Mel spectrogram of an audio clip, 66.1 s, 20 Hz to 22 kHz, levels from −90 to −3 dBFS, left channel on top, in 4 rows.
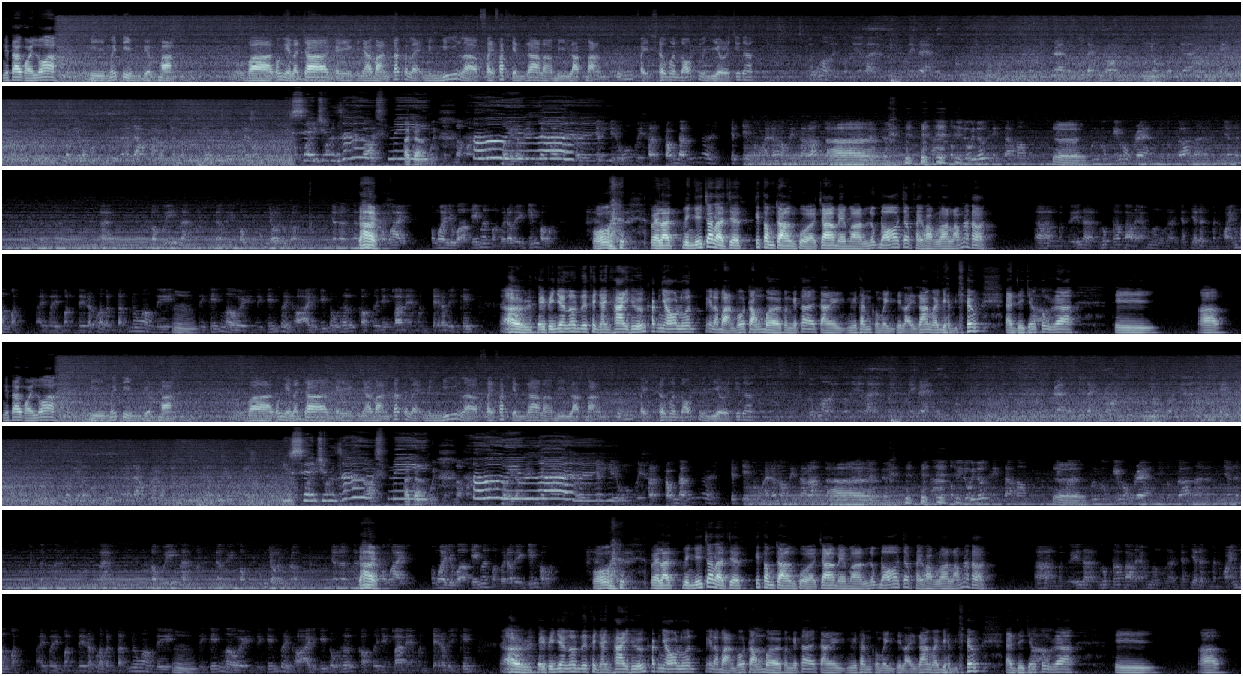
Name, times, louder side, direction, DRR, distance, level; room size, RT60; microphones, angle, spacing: voice 1, 0.0-0.9 1.2-2.4 3.0-10.0 15.2-15.4 21.9-22.2 27.5-29.3 30.5-31.0 37.8-38.2 40.9-46.2 51.8-52.1 56.2-63.9 64.4-64.9 65.5-65.8, left 5 dB, 25° left, 0.3 m, -30 dB
sound 1, 0.7-20.4, left 1 dB, 10° left, 2.7 m, -43 dB
voice 2, 10.7-14.9 15.3-21.6 21.9-27.5 27.8-28.4 28.9-30.2 30.6-33.9 34.3-34.6 35.0-37.0 37.4-38.4 38.8-40.4 40.8-41.5 46.8-51.9 52.2-55.9 56.2-56.8 59.5-59.7 63.3-63.6, left 2 dB, 10° right, 3.8 m, -47 dB
Female singing, 20.3-22.6 22.8-24.9 25.4-25.6, right 1 dB, 55° right, 1.4 m, -35 dB
sound 2, 26.4-38.0, left 2 dB, 40° left, 1.0 m, -44 dB
8.8 x 7.2 x 2.7 m
head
